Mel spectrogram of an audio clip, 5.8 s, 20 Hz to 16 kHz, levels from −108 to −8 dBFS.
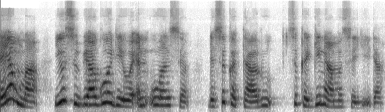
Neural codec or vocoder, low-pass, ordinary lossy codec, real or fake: vocoder, 44.1 kHz, 128 mel bands every 512 samples, BigVGAN v2; 14.4 kHz; Opus, 16 kbps; fake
